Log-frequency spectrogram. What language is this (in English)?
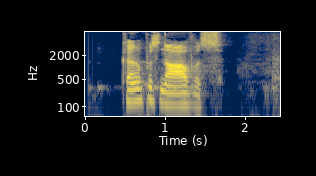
Portuguese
